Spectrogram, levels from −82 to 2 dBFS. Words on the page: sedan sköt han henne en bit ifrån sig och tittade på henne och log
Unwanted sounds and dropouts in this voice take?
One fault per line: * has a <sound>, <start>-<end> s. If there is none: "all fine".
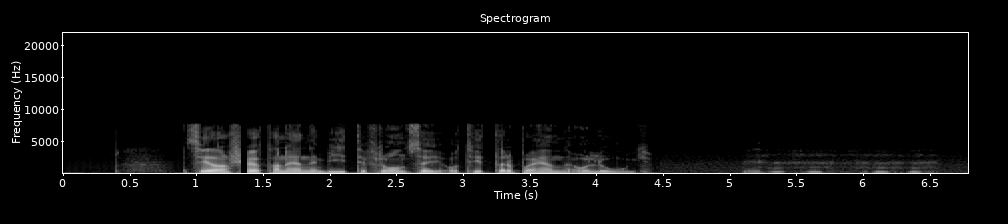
* has a dropout, 1.3-1.4 s
* has a laugh, 5.1-6.6 s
